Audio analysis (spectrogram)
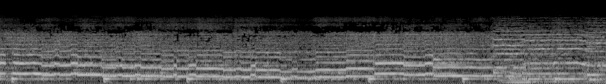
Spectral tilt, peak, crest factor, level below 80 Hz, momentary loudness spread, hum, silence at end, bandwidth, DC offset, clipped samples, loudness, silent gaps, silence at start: -4.5 dB/octave; -10 dBFS; 12 dB; -48 dBFS; 2 LU; none; 0 s; 10.5 kHz; 0.2%; under 0.1%; -21 LUFS; none; 0 s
